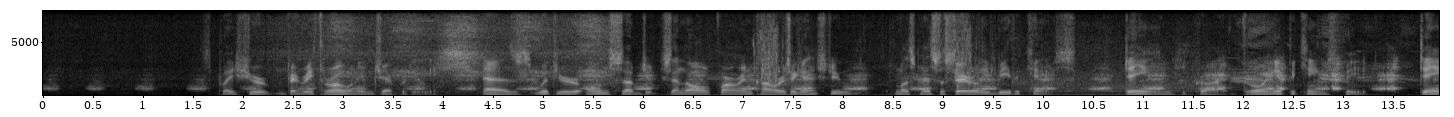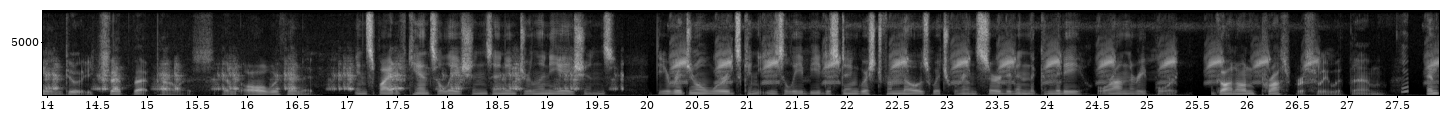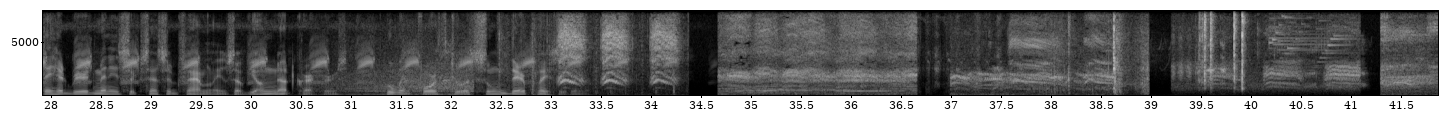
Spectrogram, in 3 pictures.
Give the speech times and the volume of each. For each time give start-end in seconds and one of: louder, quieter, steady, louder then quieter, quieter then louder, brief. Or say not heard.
1.8-33.4 steady.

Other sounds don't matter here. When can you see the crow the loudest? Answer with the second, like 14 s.
40 s.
